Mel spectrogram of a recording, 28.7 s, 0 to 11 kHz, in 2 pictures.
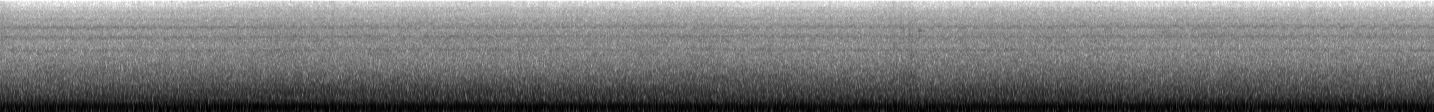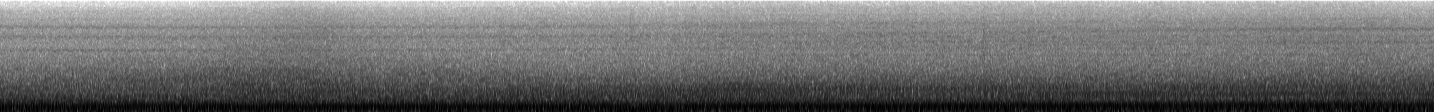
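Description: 1948 Mercury's 239-cubic-inch flathead V8 running steadily while the car is driven. About two-thirds of the way in, its pitch climbs slightly as the revs rise.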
